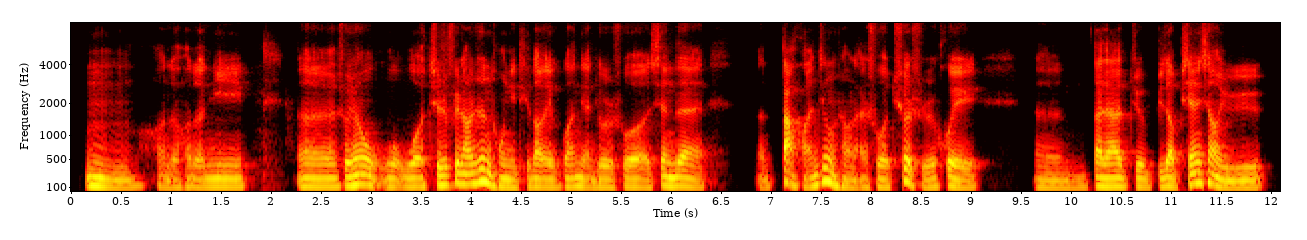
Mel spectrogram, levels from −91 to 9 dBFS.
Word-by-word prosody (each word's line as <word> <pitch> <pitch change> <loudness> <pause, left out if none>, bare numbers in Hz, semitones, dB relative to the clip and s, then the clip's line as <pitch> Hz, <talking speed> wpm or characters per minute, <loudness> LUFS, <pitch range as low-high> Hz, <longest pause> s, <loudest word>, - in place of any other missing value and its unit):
嗯， 95 -4 0 0.2
好 - - -9
的 95 +1 -5
好 100 +1 -7
的。 95 -1 -3
你 100 0 -1 0.5
呃， 105 0 0
首 110 +1 +1
先 125 +3 +5
我 130 - +4
我 105 0 -1
其 105 +4 -3
实 120 - +2
非 135 +4 +2
常 135 0 +3
认 165 +1 +6
同 110 -6 0
你 95 - -2
提 95 +3 -10
到 100 -1 +1
一 100 - +1
个 95 - -4
观 100 +1 -2
点， 100 -3 -2
就 100 +1 -1
是 95 - -1
说， 100 +1 0
现 115 -3 +1
在， 100 -4 +1 0.5
嗯， - - -11
大 - - +6
环 110 +5 -3
境 160 -6 +3
上 100 -3 -4
来 90 +3 -6
说 95 0 -2
确 95 - +2
实 95 +2 -4
会 100 - 0 0.5
呃， 90 -2 -6 0.3
大 110 - +3
家 105 0 +5
就 105 0 -2
比 100 +2 -7
较 110 -2 +5
偏 140 +9 +2
向 105 -9 +2
于 90 +1 -2
100 Hz, 240 characters per minute, -23 LUFS, 95-105 Hz, 0.5 s, 认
